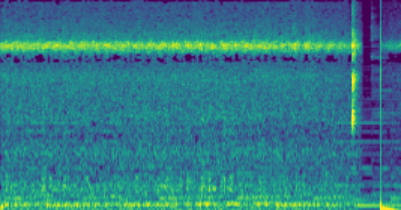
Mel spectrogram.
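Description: Steady low hum and hiss of background noise, with a short click about three and a half seconds in.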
